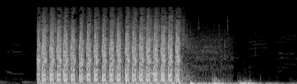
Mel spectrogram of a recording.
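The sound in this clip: Firing-squad gunfire at an execution: a loud, dense burst of many rapid shots in quick succession, then a trailing rumble as the volley dies away.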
